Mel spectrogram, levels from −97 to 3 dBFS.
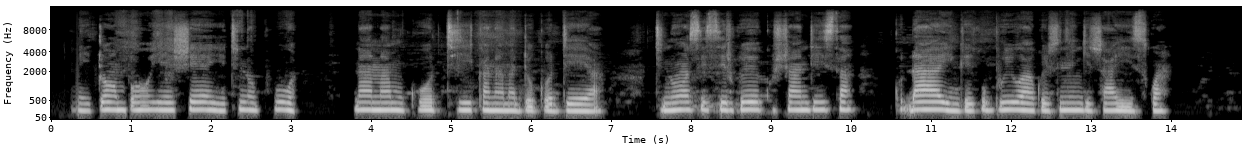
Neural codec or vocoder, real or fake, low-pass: none; real; 14.4 kHz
